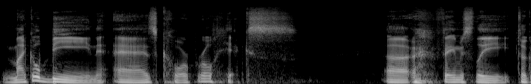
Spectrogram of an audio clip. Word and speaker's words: Biehn: On Wikipedia, it says his last name is pronounced Bean. All right, Michael Biehn as Corporal Hicks.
